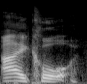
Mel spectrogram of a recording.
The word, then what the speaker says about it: ichor: That's pronounced ichor.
